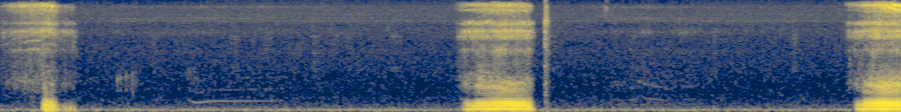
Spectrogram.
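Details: Snoring French Bulldog: three rough, droning snore bursts, one short and two lasting under a second, spaced roughly five seconds apart, each a low buzzy rumble with airy hiss, in a quiet room.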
